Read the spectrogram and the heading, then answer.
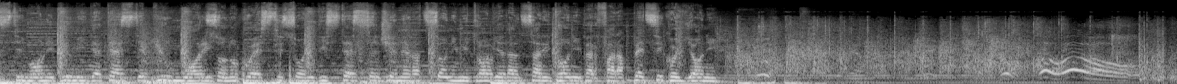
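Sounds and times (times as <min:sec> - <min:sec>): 
speech: 0:00.2 - 0:07.6
applause: 0:07.2 - 0:11.7.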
